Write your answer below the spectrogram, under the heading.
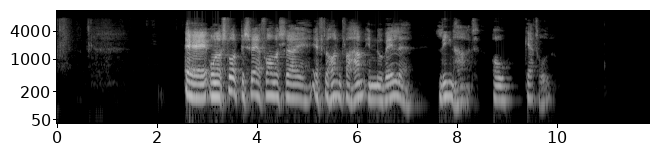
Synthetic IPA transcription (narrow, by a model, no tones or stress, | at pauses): æʔɔ̽n̰ɐsd̥o̝ɐ̰d̥̚b̥e̝sʋæɐ̰fɒːmɐsɑ̈ɪefd̥ɐɦɒ̽n̰n̩fɒɦɑ̈me̝nːo̝ʋelə | linɦɑ̈ːd̥ | ɒʊ | ɡ̥æɐd̥ʁuð̰ˠ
